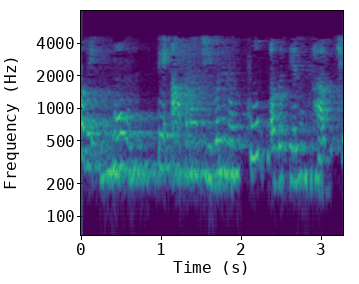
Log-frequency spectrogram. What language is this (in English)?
Gujarati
